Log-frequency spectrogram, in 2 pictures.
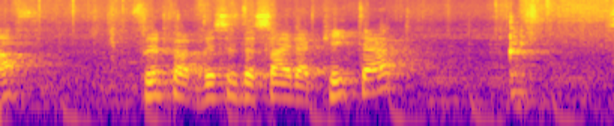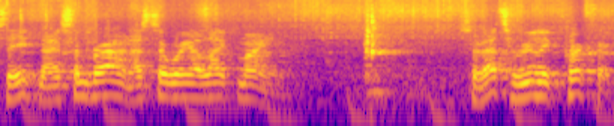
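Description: A spatula scrapes against a frying pan.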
